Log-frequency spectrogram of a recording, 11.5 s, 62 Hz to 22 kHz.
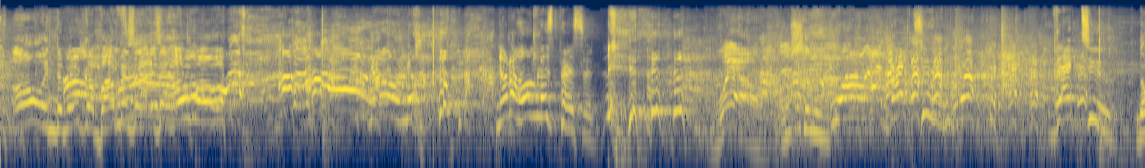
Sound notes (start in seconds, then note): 1.1 laughing; 6.0 laughs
